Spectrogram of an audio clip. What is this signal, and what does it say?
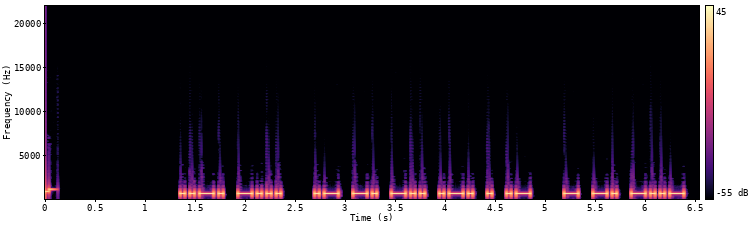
Morse code, heard as a keyed tone, about 25 wpm, 700 Hz. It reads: FB ANDREA TNX
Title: Practice QSO - Exchange 3 - More Info - 25wpm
